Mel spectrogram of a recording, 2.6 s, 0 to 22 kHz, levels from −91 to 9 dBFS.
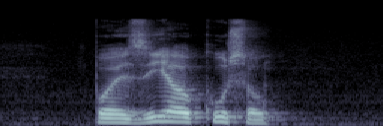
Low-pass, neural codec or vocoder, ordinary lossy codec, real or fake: none; none; none; real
